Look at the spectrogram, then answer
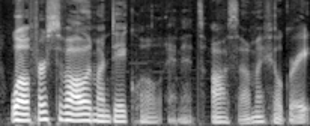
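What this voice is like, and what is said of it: Slightly weird voice from a cold. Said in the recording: “I have a tiny bit of a cold today. My voice is a little bit weird”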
